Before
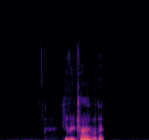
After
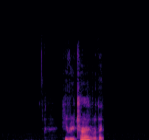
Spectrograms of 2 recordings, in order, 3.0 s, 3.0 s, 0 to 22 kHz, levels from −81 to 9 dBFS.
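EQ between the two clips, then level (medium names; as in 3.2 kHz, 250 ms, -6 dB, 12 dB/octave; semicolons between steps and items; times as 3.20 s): high-pass 86 Hz 6 dB/octave; bass shelf 280 Hz -9.5 dB; dynamic bell 6 kHz, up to +5 dB, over -54 dBFS, Q 1.1; +2.5 dB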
